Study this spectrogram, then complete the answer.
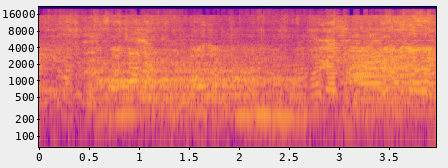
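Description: A dairy cow moos at a busy village cattle market, a long drawn-out low call lasting several seconds, loud and close, with crowd chatter and voices in the background.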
